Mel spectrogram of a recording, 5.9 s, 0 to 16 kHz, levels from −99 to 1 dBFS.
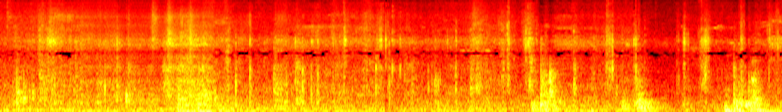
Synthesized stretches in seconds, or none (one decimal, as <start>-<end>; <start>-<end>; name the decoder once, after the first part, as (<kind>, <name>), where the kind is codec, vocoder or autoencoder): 0.6-1.6 (autoencoder, DAC-VAE)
